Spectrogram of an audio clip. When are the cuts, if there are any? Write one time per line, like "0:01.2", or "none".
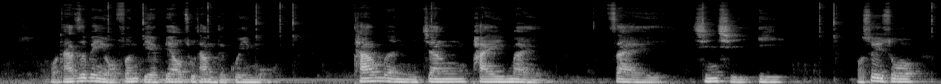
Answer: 0:06.8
